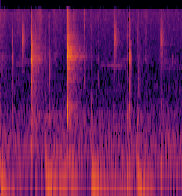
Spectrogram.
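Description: Hands patting and pressing a ball of masa dough flat between the palms to shape a round gordita: a series of short pats, about five, the sharpest a little before the middle.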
